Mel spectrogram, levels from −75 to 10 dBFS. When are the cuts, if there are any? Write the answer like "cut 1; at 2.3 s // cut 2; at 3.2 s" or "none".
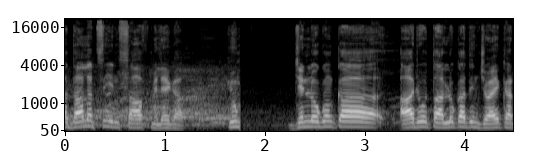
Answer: cut 1; at 1.8 s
